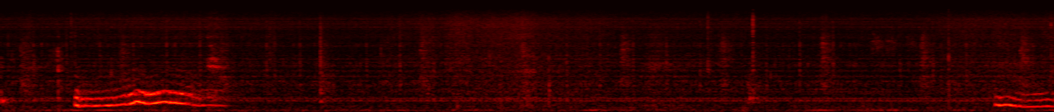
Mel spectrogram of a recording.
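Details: Indoor cat confronting its mirror reflection utters a warbling, rising-and-falling yowl lasting over a second, then quiet with small knocks, before a second low moan starts at the end.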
